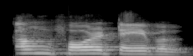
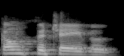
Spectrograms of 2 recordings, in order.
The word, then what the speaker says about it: comfortable: not learning this language I used to say like come for a table okay full syllable but after that I started saying comfortable comfortable so in three syllables so that is the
